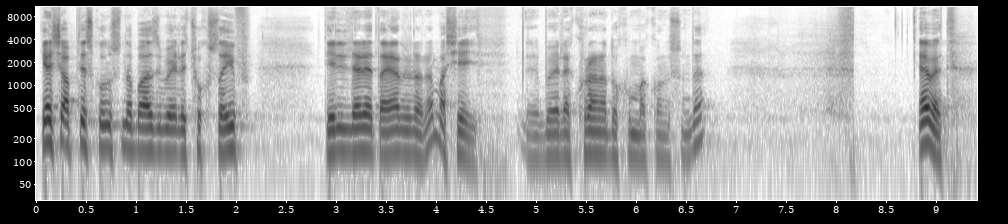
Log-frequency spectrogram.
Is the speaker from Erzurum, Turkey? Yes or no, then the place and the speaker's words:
yes; Erzurum, Turkey; Öncekinde normal elbiseyle biz Erzurumluyuz bir şey olmaz diye gittik.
